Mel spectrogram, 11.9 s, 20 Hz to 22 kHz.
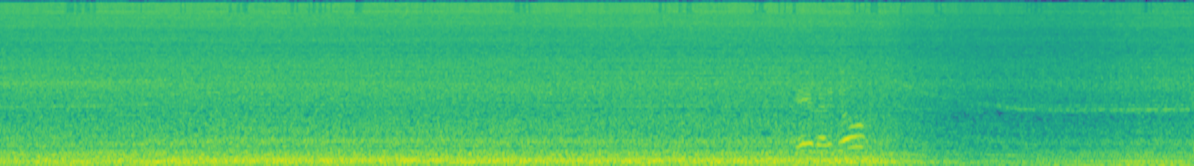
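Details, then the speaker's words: Komatsu forklift with a Nissan TB45 inline-six, low power that falls flat at higher RPM, tested with a vacuum gauge and an in-cylinder pressure transducer. Revs slowly, sounding choked and muffled, rising sluggishly before shutoff; plugged exhaust confirmed. "I guess right now it's pretty much evident what we have it is confirmed that it is a plugged exhaust"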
